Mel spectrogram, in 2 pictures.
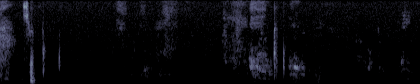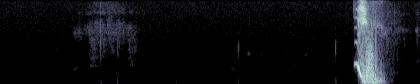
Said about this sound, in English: Bless you. Was that a sneeze? Yes, it is.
